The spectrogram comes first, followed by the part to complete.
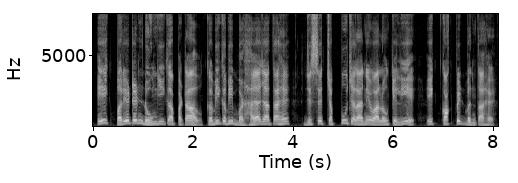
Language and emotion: Hindi, neutral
